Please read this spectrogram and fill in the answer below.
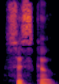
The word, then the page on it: cisco: British English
